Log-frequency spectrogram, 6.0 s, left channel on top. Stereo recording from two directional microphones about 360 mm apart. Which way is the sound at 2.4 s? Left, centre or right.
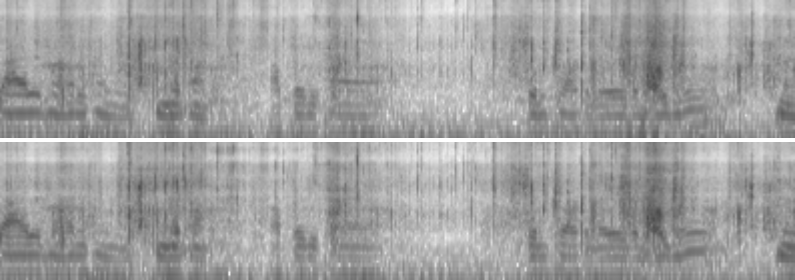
Right.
